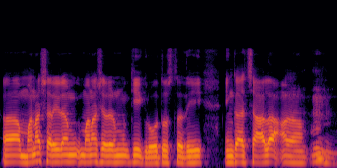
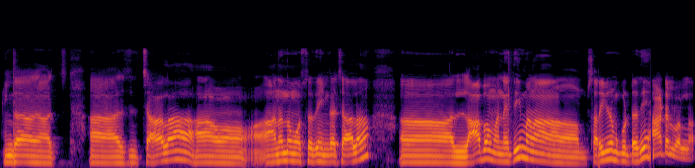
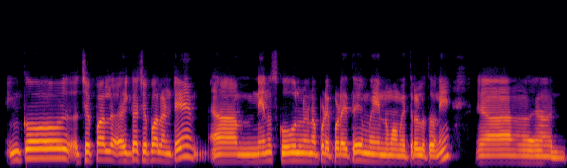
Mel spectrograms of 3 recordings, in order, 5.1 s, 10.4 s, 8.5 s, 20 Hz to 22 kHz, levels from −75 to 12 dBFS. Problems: background sounds at intervals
